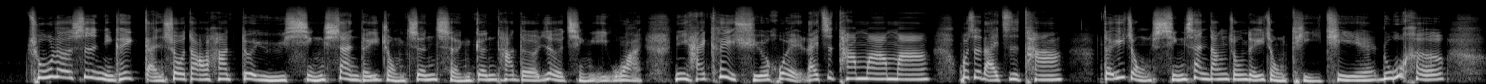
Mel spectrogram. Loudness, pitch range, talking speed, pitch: -18 LUFS, 195-250 Hz, 225 characters per minute, 225 Hz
